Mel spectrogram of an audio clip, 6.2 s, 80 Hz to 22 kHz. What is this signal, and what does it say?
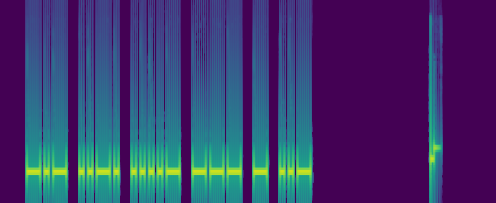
Morse code, heard as a keyed tone, about 21 wpm, 700 Hz. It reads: KF4OTU
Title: USA Call Signs - 6 Characters - 2x Character Spacing - 22wpm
